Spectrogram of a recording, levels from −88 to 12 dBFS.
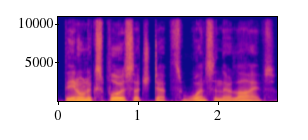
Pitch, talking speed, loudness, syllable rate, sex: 130 Hz, 195 wpm, -17 LUFS, 4.7 syllables/s, male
